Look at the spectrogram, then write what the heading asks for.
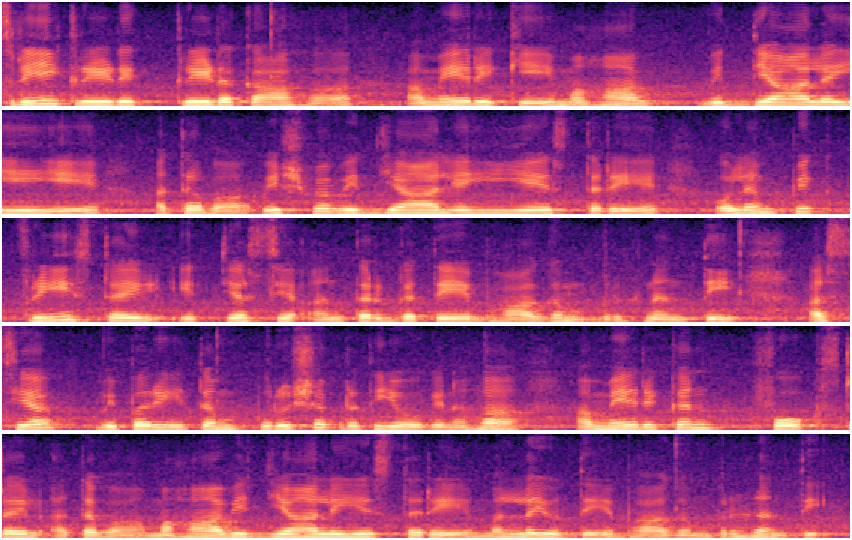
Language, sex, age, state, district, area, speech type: Sanskrit, female, 45-60, Maharashtra, Pune, urban, read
